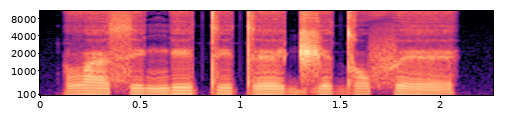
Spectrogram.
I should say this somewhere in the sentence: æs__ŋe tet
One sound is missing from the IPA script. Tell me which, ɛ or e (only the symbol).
e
